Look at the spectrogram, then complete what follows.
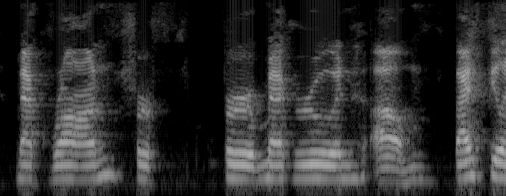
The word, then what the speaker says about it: macaron: a French macaroon and I I pronounce macaron like macaroon like like most people do from where I'm from um and she scolded me and she said you should say macron because that's how you're supposed to say it but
